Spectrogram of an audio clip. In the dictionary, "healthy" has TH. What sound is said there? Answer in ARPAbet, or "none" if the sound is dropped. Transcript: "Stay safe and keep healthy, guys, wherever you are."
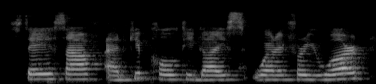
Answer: T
